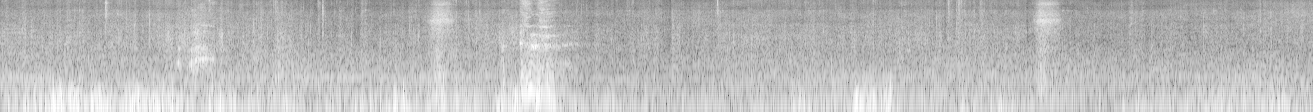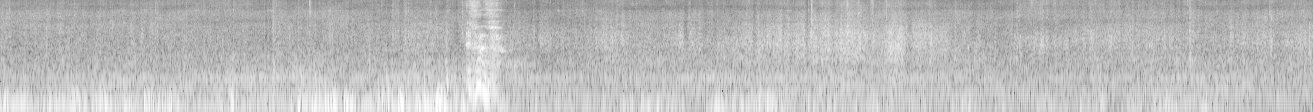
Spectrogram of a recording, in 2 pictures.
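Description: Tyres crunch and rattle over gravel and rocks.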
